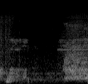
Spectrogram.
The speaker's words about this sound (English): That was my dog, yeah. So, uh, what kind of dog do you have? What kind of dogs? Yeah. Uh, those are Belgian Malinois.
